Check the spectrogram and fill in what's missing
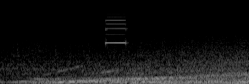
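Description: A Mazda 6e electric car with 258 hp accelerates at full throttle in sport mode, heard from inside as a quiet, steady low road-and-motor rumble, with one short electronic beep partway through.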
